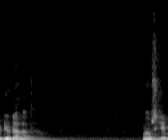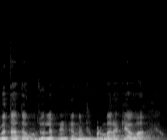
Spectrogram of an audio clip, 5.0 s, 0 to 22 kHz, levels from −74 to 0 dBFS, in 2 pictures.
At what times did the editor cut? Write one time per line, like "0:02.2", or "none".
none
